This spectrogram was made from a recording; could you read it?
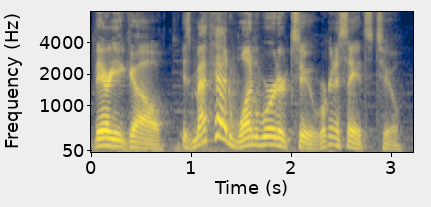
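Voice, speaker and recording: Young guy streaming, swearing a lot, voice going hoarse, goes from loud hype to quiet mumbling, faint music behind. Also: fairly quick. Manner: animated, profane, swings between loud hype and low mutters. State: losing his voice. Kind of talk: casual live-stream chat while gaming.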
